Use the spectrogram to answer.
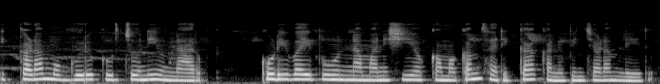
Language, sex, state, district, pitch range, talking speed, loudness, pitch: Telugu, female, Telangana, Hyderabad, 195-230 Hz, 120 wpm, -14 LUFS, 215 Hz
